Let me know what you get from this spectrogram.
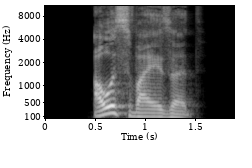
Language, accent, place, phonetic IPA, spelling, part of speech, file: German, Germany, Berlin, [ˈaʊ̯sˌvaɪ̯zət], ausweiset, verb, De-ausweiset.ogg
- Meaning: second-person plural dependent subjunctive I of ausweisen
